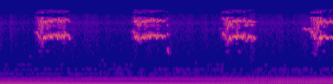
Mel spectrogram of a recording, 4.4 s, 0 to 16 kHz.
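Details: Barn owl owlets at the nest during the night, 04:30, 4 July 2013, two owlets believed left; four wheezy, slightly wavering snoring hisses about every 1.2 seconds over a droning low hum.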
